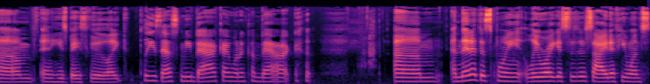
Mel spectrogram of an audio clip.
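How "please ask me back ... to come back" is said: mock crying, tearful pleading tone. Retelling what he said in his final moments, imitating him crying. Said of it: "he's crying".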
